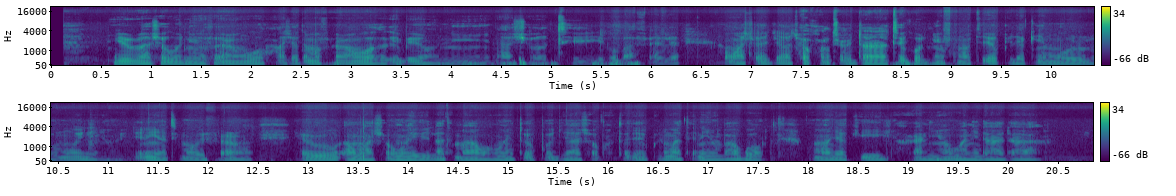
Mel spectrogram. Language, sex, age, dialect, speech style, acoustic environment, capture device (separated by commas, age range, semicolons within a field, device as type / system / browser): Yoruba, male, 35-44, Nigeria - Nigerian Standard, focused, nature, mobile / Linux / Chrome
